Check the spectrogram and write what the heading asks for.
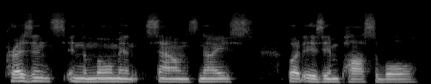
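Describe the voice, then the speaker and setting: A young man reading poetry over a video call from home, soft-spoken and hesitant between poems. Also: mid-range voice, flat delivery, a little slow, no echo. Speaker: poet reading at a livestream.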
